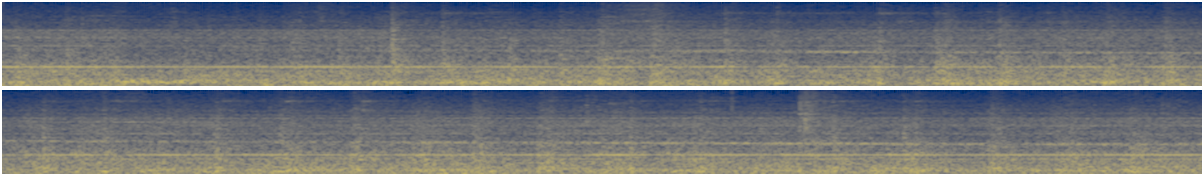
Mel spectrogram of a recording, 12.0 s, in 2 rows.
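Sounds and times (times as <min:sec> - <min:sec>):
train high whine: 0:00.0 - 0:12.0
train wheels clicking over rail joints: 0:01.4 - 0:12.0.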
